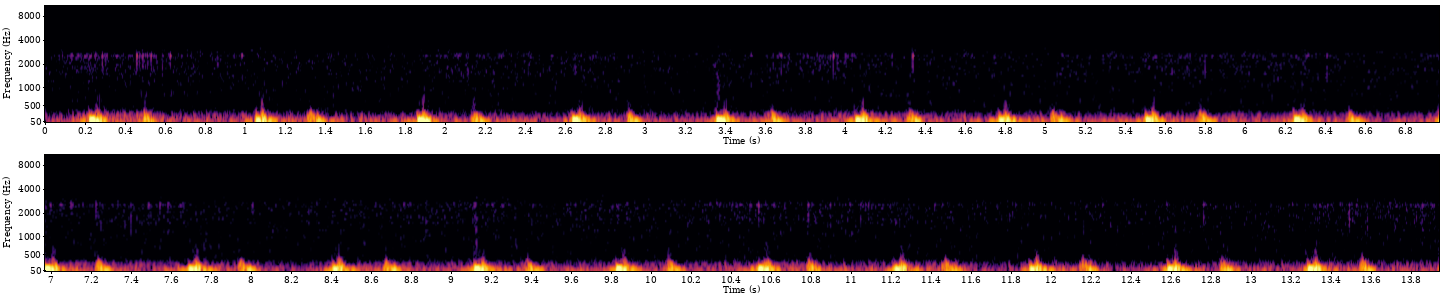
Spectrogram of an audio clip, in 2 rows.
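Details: Resting heartbeat recorded at Erb's point while sitting at a desk, described as skippy lately: low heart sounds at roughly 80 a minute with uneven spacing and occasional pauses, irregular rhythm with skipped beats.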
